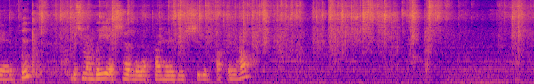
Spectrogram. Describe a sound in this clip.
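Paper crinkles and rustles as it is handled.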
